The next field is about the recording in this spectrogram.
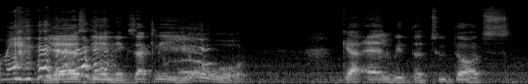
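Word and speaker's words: Gaël: No one says Gael. They say Gael. Gael. But Gael. They struggle pronouncing the L already, so forget about the E tremor.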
